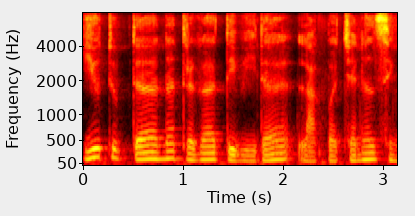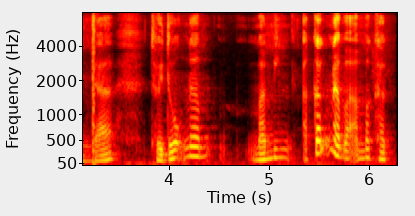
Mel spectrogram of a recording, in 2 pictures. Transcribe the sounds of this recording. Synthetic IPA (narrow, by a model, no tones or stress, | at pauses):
jutjup̚tɐnɐtɾɐɡɐtibidɐla̰k̚pɐt͡ʃenelsiŋdɐtʰojdok̚nɐ | mɐmiŋɐ̰kɐk̚nɐbɐ̰ʔɐ̰mɐkʰɐk̚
